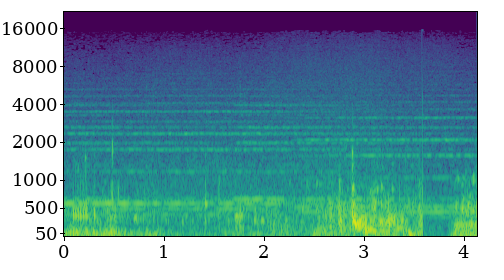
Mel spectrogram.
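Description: Low rumbling and crackling water noise picked up by an underwater camera, under background music with long held notes. The sound dips briefly near the end, where the picture cuts.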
